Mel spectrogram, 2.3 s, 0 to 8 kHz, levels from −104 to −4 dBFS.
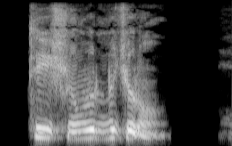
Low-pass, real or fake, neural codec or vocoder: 7.2 kHz; real; none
